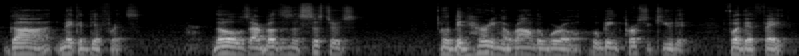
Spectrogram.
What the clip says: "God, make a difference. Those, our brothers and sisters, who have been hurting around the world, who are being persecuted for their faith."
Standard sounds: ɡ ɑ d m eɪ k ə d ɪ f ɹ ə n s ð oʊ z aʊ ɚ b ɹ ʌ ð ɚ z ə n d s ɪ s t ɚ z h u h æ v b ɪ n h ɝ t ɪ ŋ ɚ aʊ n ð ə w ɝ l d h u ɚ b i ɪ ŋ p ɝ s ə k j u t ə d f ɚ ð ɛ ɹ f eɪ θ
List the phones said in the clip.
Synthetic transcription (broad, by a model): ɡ ɑ d m eɪ k ə d ɪ f ɹ ə n s ð oʊ z aʊ ɚ b ɹ ʌ ð ɚ z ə n s ɪ s t ɚ z h u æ v b ɪ n h ɝ t ɪ ŋ ɚ aʊ n ð ə w ɝ l d h u b i ɪ ŋ p ɝ s ə k j u t ə d f ɚ ð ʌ ɹ f eɪ θ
